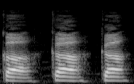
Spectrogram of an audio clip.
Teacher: Kaf ini huruf dia tidak terangkat lidah ka ka ka dia huruf istifal nama dia tuan-tuan ha bu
